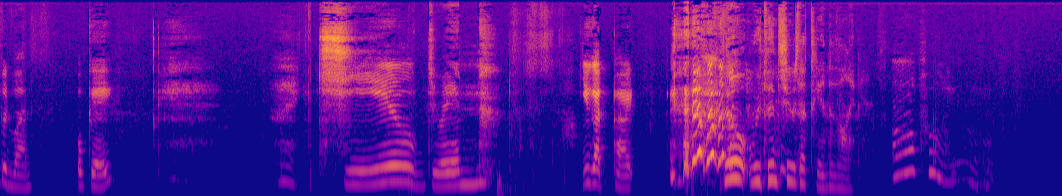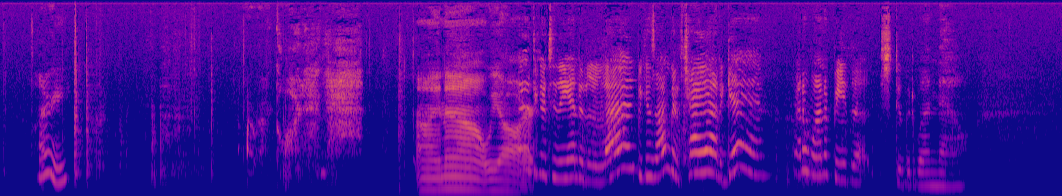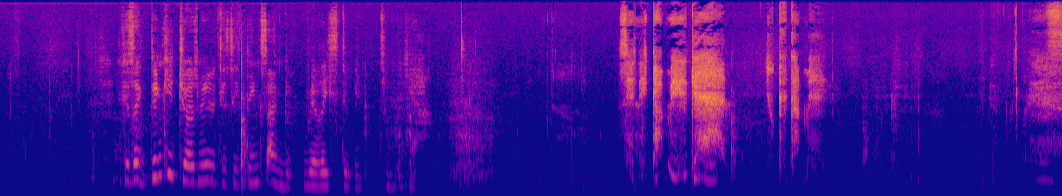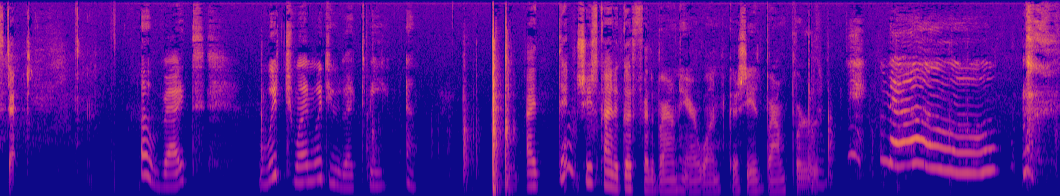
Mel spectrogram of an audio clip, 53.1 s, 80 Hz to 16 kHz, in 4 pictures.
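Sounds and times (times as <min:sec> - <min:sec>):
child whispering: 0:16.3 - 0:17.9, 0:34.3 - 0:37.0
faint whispering: 0:16.3 - 0:17.9.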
